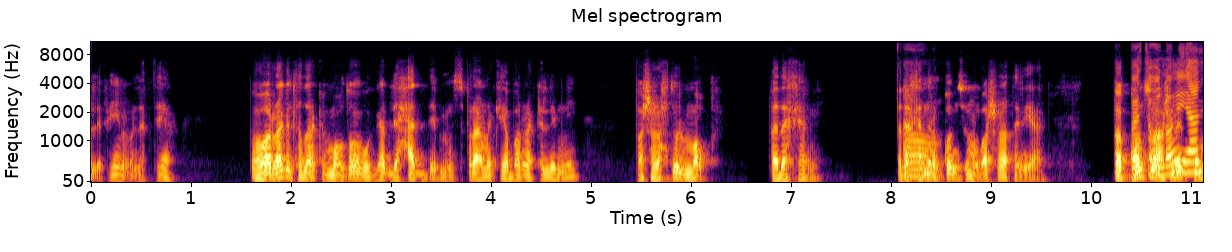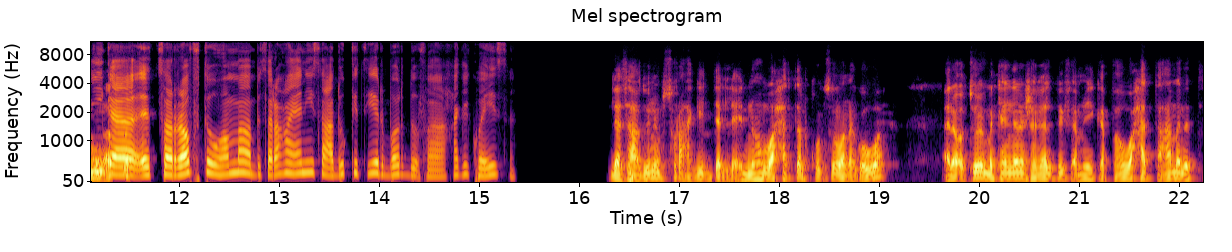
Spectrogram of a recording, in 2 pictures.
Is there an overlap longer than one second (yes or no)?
yes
